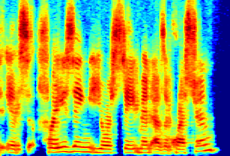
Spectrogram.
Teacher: you do an upward cadence at the end, and it then sounds like a question and it is very common. · Term: uptalk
